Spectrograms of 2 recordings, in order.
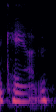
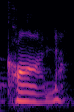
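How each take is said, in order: First: "can" said with a short a, as in tin can; can ending. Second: "con" said slowly as KAHN; kahn ending. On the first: Cook ruling out the rarer ending, soft "can" with short a. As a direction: drop softly onto "can" with its short a. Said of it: "not the can". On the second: Cook naming the majority's ending, "con" as slow kahn. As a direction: draw out "con" with an open ah. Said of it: "end the word". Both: Shown as a demonstration.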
